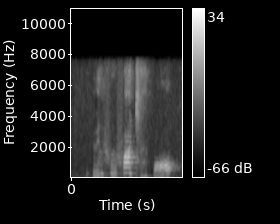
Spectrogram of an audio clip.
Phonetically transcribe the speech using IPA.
ʔy˩˥lʲ fɨ˧ fã˥cʰɛ̤˩ pɔ˩˥

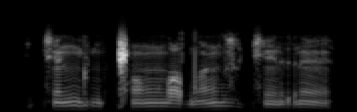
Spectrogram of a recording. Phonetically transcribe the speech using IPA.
cɛ̃ŋɖym ǁɔ̃ŋn̪ɔ dˤẽŋzṳcẽ rɛ̃

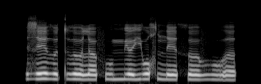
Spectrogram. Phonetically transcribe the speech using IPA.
zeðɵt ðɵlœ fumʲœjuχne θɵvuə̯

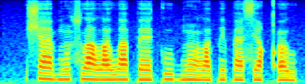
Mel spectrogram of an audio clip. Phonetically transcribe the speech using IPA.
ʃæ bõsʷalˠɛwa pɛ ku bõ lˠepepæse qʼu

